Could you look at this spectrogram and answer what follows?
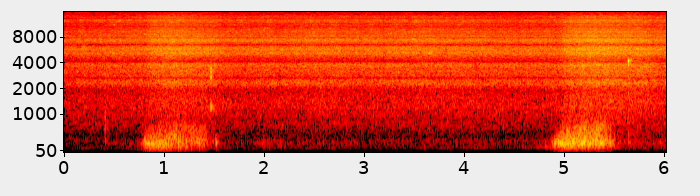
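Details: Vesicular breath sound on auscultation, in a veterinary clinical examination context.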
